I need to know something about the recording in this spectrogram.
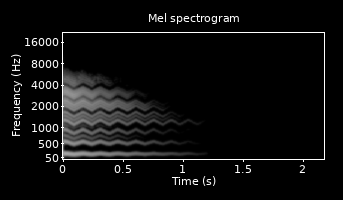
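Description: The dying tail of a comic music sting: a single held note with a fast, even wobble in pitch, fading out within about the first second and followed by dead silence.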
